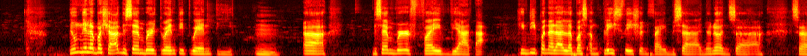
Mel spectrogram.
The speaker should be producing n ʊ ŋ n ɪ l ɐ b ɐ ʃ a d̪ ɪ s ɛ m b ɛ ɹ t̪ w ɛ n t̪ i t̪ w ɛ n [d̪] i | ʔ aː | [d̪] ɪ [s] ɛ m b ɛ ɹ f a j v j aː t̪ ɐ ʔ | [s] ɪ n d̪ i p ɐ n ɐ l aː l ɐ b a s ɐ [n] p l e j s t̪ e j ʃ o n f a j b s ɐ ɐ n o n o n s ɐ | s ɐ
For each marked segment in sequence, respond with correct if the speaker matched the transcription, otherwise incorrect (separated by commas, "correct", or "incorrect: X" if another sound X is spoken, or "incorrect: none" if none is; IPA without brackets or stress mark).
incorrect: t̪, correct, correct, incorrect: h, incorrect: ŋ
